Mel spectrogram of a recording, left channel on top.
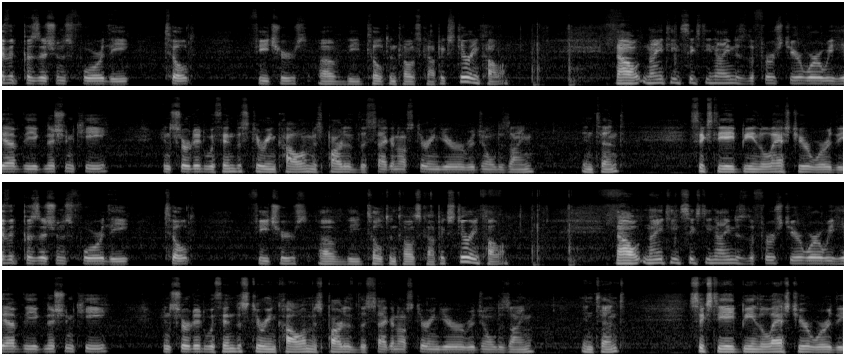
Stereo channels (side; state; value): both; normal; correlation 0.44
